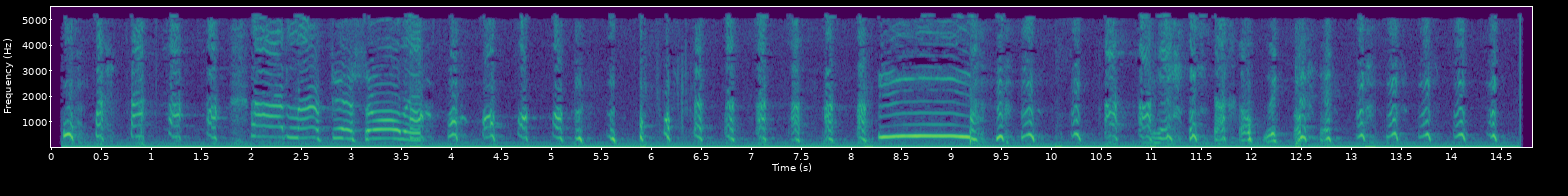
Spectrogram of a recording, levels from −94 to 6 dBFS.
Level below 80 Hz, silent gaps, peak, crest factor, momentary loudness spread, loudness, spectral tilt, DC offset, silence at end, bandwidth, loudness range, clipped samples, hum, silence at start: -46 dBFS; none; -12 dBFS; 16 dB; 12 LU; -28 LUFS; -6 dB/octave; 2%; 0.1 s; 5.4 kHz; 7 LU; under 0.1%; none; 0 s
